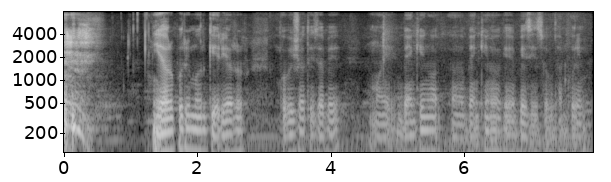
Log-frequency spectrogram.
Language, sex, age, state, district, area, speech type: Assamese, male, 18-30, Assam, Barpeta, rural, spontaneous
